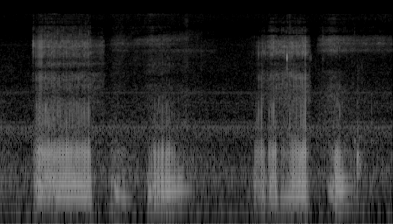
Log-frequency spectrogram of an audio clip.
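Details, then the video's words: A puppy asleep, giving loud buzzy snores with a steady low hum inside each one: a long rasp, a short soft one, another, then a strong long snore and a fading final breath over about six seconds. "Snoring Luna Puppy"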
